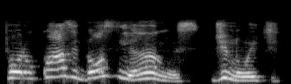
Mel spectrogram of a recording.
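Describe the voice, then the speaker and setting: A middle-aged woman preaching on a live stream in a slightly high voice. She tells her testimony with deep emotion and repeats phrases for emphasis. At times her voice nearly breaks into tears. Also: big pitch swings, extremely slow, highs cut off. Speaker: pastor.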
